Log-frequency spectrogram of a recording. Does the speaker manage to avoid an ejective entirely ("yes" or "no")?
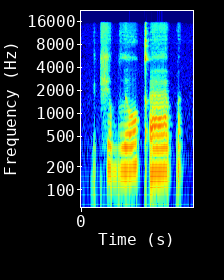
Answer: no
